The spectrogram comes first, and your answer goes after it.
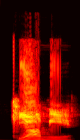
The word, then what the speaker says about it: chiami: You have noticed that kiami or chiamo, which is written chi, is pronounced k.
